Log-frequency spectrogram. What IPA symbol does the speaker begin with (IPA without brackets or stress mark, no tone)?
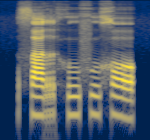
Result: θ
